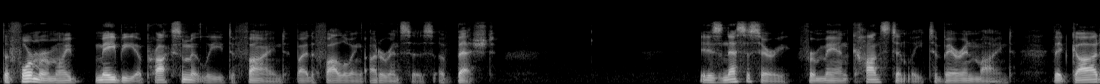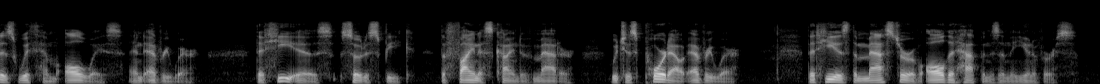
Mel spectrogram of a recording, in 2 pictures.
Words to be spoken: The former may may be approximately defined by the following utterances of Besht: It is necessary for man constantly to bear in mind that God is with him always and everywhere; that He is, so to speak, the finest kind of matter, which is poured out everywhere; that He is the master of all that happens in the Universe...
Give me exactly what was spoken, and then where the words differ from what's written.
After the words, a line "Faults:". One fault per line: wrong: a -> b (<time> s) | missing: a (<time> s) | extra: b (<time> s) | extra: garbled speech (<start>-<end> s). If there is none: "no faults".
The former may may be approximately defined by the following utterances of Besht: It is necessary for man constantly to bear in mind that God is with him always and everywhere; that He is, so to speak, the finest kind of matter, which is poured out everywhere; that He is the master of all that happens in the Universe...
Faults:
no faults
